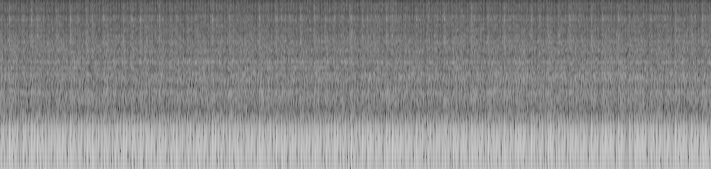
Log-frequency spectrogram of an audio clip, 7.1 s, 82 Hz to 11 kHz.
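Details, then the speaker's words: Freshly top-end rebuilt 2002 Suzuki LT-A50 50cc two-stroke quad with new Wiseco piston and adjusted carburetor, first start on first pull: even, steady two-stroke burble with deep low rumble, no knocks or rattles; normal healthy idle. "guys check it out this thing started right up that's amazing we're fighting this thing just because of that seal this is amazing look at that they started on first pull I'm so excited and it just sounds so healthy"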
